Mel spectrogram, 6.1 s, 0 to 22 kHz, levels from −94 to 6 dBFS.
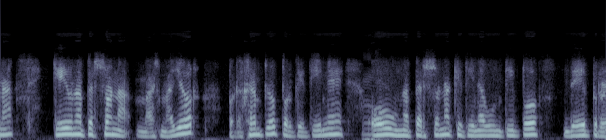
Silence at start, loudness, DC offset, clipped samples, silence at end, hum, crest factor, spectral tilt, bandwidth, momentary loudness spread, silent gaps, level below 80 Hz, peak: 0 s; -28 LUFS; under 0.1%; under 0.1%; 0 s; none; 18 dB; -10 dB/octave; 4.2 kHz; 9 LU; none; -58 dBFS; -8 dBFS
